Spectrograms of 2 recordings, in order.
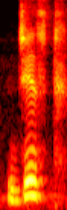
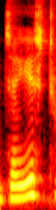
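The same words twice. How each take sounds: First: ज्येष्ठ said "jesth", without the y; wrong pronunciation. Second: Said in the usual way. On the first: Shown as a demonstration. Teacher rejecting a mistake, ज्येष्ठ said "jesth". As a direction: drop the y from ज्येष्ठ. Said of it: "नहीं होता है". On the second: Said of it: "होता है".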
